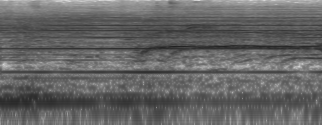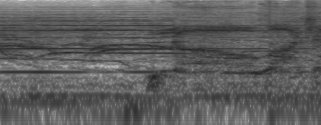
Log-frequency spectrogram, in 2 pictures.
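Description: Live heavy metal band playing loud: distorted electric guitar holding sustained notes that bend up and down in pitch.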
